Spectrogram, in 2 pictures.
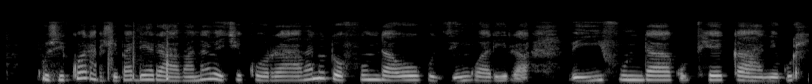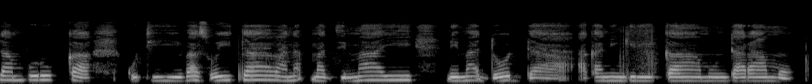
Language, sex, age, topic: Ndau, female, 36-49, education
